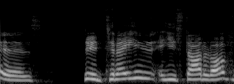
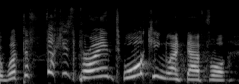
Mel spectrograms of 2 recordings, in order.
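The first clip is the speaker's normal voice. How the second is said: confused outburst; 8 semitones higher than usual. Retold or imitated. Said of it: "sound like a fucking crackhead when I go".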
